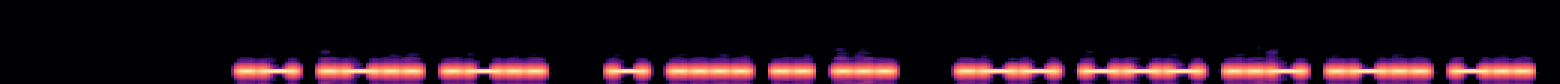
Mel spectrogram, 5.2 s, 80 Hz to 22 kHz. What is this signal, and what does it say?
Morse code, heard as a keyed tone, about 34 wpm, 700 Hz. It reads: ALL THIS WOULD
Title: Sentences from Top 1000 Words - Review Part 6 - 35wpm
